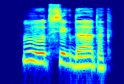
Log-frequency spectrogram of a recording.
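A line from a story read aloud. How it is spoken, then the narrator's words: Grumbling. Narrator (Russian): пробурчал Лирсет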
